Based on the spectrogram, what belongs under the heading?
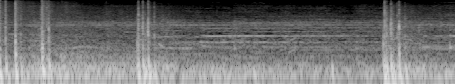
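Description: Aerial firework shells bursting with sharp bangs: a quick cluster of three at the start, another about a second and a half in, and one more near the end. Music plays underneath the bangs, over a steady low rumble.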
